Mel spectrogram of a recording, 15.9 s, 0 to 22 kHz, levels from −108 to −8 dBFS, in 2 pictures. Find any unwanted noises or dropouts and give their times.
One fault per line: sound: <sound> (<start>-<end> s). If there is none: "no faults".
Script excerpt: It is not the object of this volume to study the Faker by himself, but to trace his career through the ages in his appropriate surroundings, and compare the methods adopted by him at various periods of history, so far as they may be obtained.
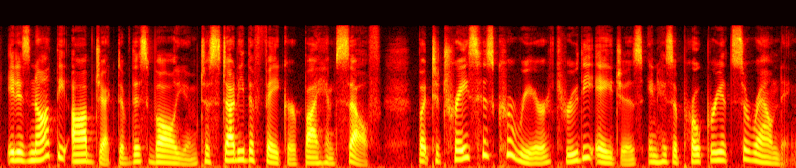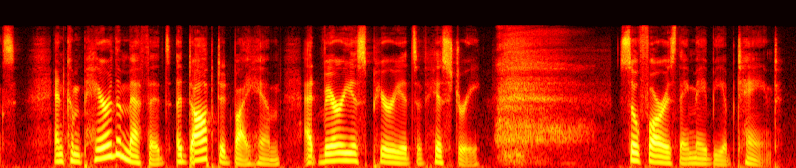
sound: sigh (12.9-13.9 s)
